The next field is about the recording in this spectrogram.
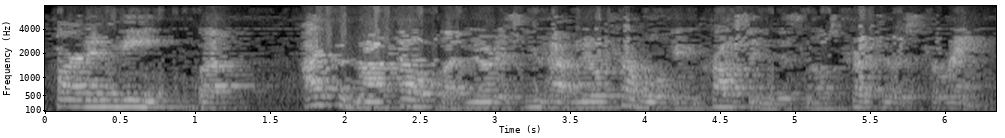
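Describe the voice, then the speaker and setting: A man's voice: a little high, steady tone, moderate pace, slight background noise, natural voice. A man voicing a polite, literal-minded robot in an amateur puppet show, speaking in a stiff, formal, wordy way. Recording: very echoey, distant, muffled room.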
